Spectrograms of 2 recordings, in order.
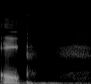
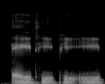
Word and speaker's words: Ape: We are talking, of course, about the Ape. And for anyone who doesn't know, that's spelled Ape. But please don't call it the ape. No, no, it's ape. It's the Italian word for bee.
